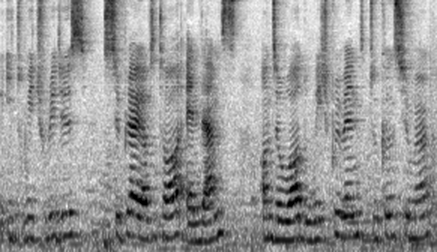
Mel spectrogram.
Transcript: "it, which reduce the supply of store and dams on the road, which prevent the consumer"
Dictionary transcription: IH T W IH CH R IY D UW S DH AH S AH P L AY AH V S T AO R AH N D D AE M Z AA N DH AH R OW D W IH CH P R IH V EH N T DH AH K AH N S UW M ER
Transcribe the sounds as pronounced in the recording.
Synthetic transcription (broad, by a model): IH T W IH CH R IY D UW S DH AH S AH P L AY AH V T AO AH N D D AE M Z AA N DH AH W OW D W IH CH P R IH V EH N T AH K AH N S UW M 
